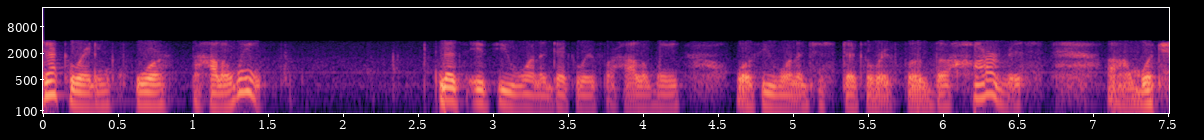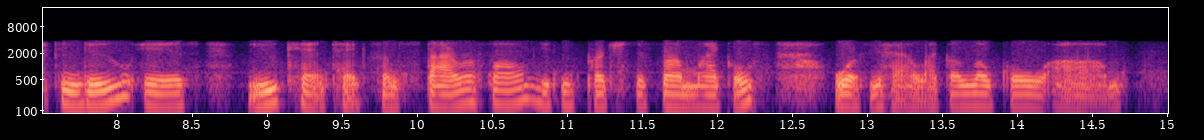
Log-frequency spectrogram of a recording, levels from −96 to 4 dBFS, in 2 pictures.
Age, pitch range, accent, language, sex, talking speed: 40-59, 125-140 Hz, American, English, female, 190 wpm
